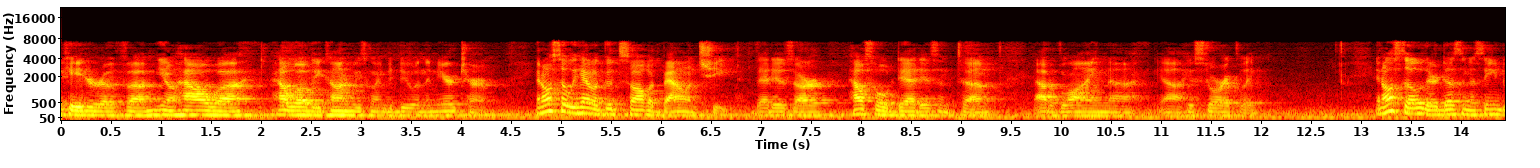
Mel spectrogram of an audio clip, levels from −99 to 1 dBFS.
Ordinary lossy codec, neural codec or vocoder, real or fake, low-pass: Opus, 64 kbps; autoencoder, 48 kHz, 128 numbers a frame, DAC-VAE, trained on Japanese speech; fake; 7.2 kHz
